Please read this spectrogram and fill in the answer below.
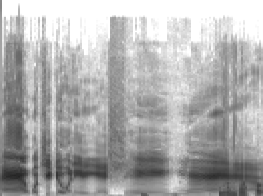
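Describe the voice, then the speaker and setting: In a put-on character voice, the speaker talks fairly slowly at a fairly high pitch. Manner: gruff, tough-guy.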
